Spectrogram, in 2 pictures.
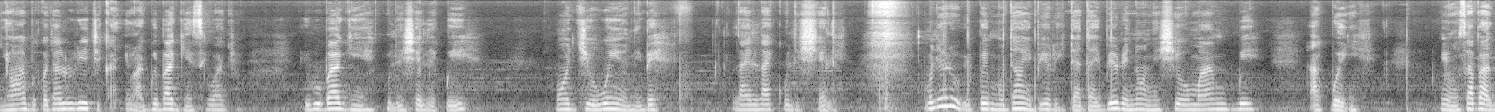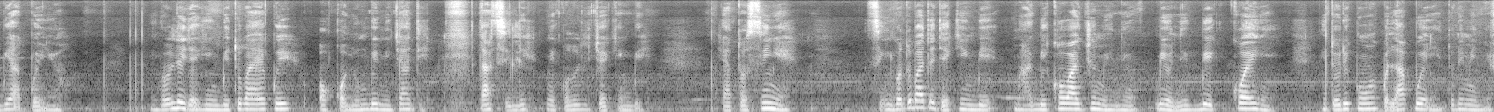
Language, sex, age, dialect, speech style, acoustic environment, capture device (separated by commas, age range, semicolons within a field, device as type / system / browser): Yoruba, female, 35-44, Nigeria - Lagos Yoruba, relaxed, silence, mobile / Linux / Chrome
